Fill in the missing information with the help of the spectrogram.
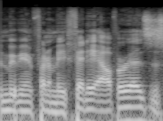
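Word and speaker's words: Fede Álvarez: up for the movie in front of me fedy Alvarez is how you say his name yes director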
